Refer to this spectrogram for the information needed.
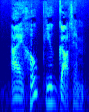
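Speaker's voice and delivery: slow, unhurried, deliberate, drawn-out words. Reading Jensen's remark to Ingham in a novel, in a slow voice. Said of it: "Jensen said in a slow voice".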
